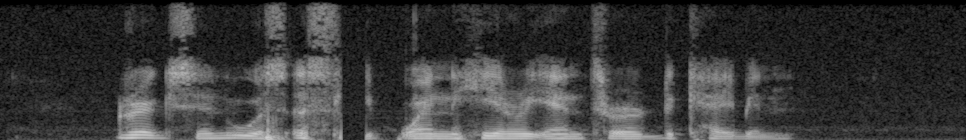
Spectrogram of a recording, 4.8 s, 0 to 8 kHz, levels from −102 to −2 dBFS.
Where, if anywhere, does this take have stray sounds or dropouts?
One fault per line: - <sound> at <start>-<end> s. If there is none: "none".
- dropout at 1.7-1.8 s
